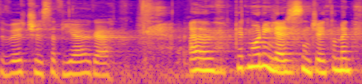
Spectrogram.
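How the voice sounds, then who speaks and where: Here is a woman with a South African accent. Her voice sits fairly high, with ordinary pitch variation. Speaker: law professor. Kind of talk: audience remarks.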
